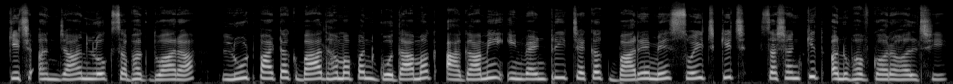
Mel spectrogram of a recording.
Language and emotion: Maithili, fearful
